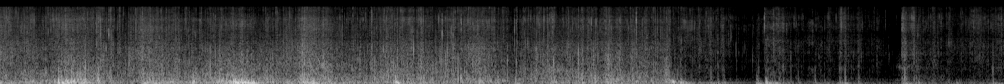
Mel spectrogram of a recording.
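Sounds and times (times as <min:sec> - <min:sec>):
soft low bumps: 0:00.0 - 0:07.2
plastic and bubble wrap crinkling: 0:00.0 - 0:10.0.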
